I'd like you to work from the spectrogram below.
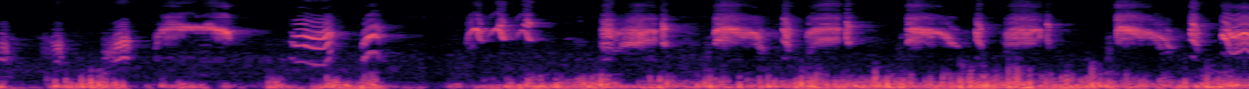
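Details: Long-tailed shrike pouring out a dense morning song to make rival shrikes answer: rapid, almost continuous harsh chatter with wavering whistles and grating notes. Heavy low rumble in the background.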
